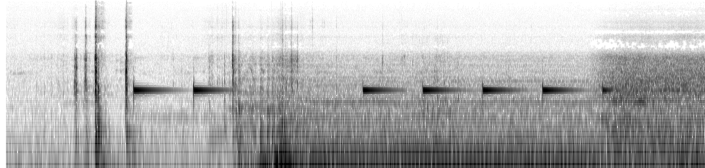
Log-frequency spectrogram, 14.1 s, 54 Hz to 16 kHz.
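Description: Inside the cabin of a 2009 Chevrolet Impala: a few sharp clicks of the key and ignition, then two warning chimes. About five seconds in, the 3.5-litre V6 cranks and starts, then idles with a low hum, while a single-tone warning chime repeats about every second and a quarter. A steady hiss rises near the end.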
